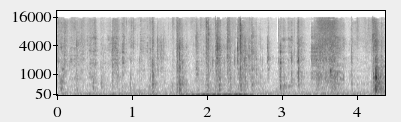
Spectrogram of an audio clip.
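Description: Cardboard packaging being opened: the flap of a small retail box is lifted and an inner cardboard box is slid out, making a run of light clicks, crinkles and scrapes. A longer sliding scrape comes near the end.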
